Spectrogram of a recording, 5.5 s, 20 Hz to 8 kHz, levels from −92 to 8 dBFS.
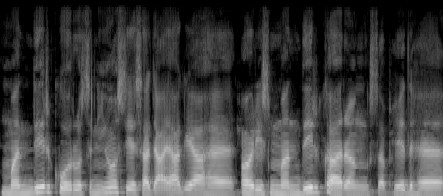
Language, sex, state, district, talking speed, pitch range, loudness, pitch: Hindi, male, Jharkhand, Deoghar, 150 wpm, 160-180 Hz, -17 LUFS, 165 Hz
